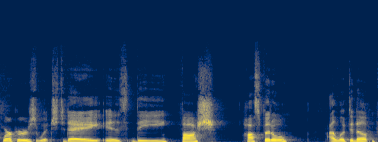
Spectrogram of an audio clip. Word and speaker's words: Foch: Yeah, in the construction of a hospital for middle class workers, which today is the Foch Hospital.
